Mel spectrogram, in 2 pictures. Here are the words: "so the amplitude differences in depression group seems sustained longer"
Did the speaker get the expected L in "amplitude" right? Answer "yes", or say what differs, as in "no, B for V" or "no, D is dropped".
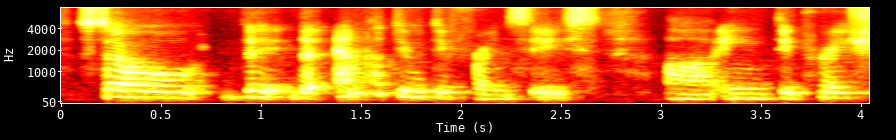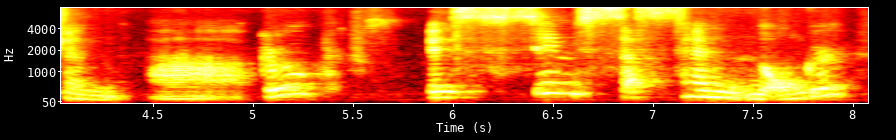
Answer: no, L is dropped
